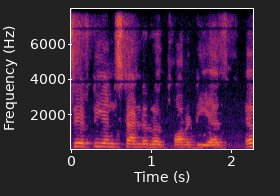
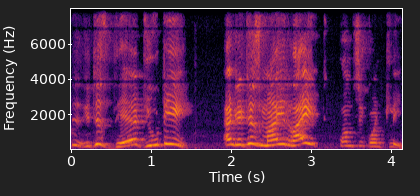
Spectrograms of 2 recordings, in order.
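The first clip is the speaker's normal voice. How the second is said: very loud, raised, high-pitched, insistent voice; 6 semitones higher, 3 dB louder than usual. Arguing that consumers have a right, speaking very loudly. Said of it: "I'm being very, very loud also".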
